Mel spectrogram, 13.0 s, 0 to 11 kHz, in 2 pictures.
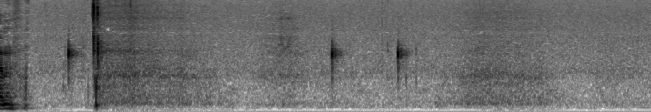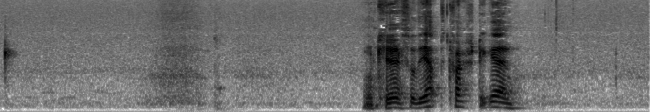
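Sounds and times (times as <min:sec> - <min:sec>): faint room hiss: 0:00.0 - 0:13.0
finger tapping touchscreen clicks: 0:03.3 - 0:04.2.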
